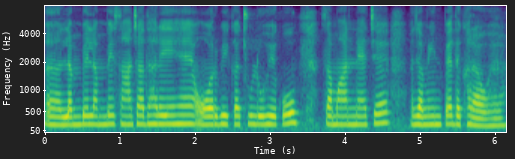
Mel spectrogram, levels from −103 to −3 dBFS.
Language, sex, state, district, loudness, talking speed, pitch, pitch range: Bundeli, female, Uttar Pradesh, Hamirpur, -16 LUFS, 175 wpm, 200 Hz, 195-205 Hz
